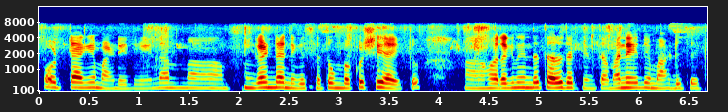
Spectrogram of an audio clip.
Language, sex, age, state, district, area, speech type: Kannada, female, 30-45, Karnataka, Udupi, rural, spontaneous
